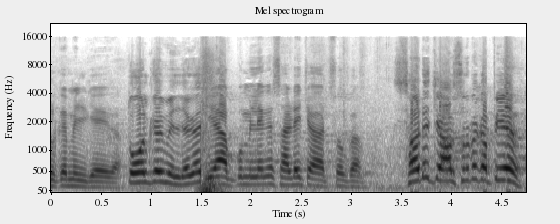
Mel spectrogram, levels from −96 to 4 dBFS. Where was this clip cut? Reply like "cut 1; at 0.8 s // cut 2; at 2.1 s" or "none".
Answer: cut 1; at 1.5 s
